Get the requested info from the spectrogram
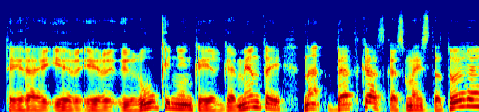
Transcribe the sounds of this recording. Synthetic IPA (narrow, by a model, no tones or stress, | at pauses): t̪ɐɪiɾɐɪrɪrɪruːkʲɪnʲɪŋkɐɪɪrɡɐmʲɪnt̪oːjɪnɐbʲɛt̪kɐskɐsmɐɪst̪ɐt̪ʊɾʲɪ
